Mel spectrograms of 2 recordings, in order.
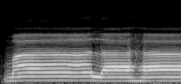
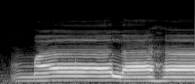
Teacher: pada bacaan Mad pada huruf Ma Tidak boleh masuk ke hidung maaha coba [Musik] lagi harus terasa perpindahan eh makhrajnya dari hidung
